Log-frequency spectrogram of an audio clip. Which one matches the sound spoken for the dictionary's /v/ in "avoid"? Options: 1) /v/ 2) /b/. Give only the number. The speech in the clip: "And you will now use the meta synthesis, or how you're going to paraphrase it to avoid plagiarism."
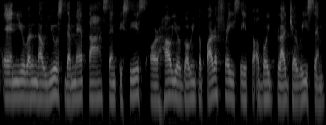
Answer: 2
